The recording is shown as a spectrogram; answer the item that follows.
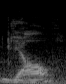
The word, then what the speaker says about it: Gjall: the misslands spelled g-j-a-l-l I think it's pronounced yell um but yeah it's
